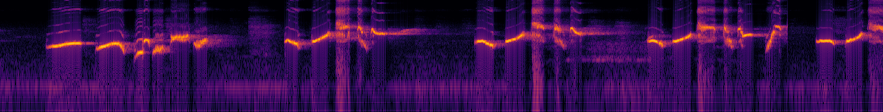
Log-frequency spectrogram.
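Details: White-rumped shama singing persistently as a lure for other shamas: phrases of rising whistled notes broken by sharp clicks, repeated in bursts about every one and a half seconds with short gaps.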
